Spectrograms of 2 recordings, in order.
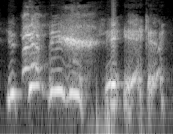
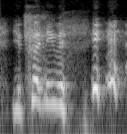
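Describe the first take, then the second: First: Much higher, laughing almost to tears; flattered laughing repeat, way up high; squealing laugh. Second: Giggling through the words; bashful laughing protest. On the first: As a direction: break into a high giggle as you repeat it. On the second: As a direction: laugh it out, flattered. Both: Real, not acted. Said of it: "I'm too dark to blush".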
